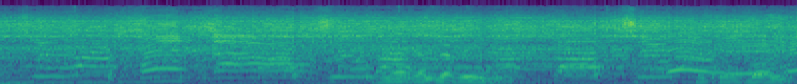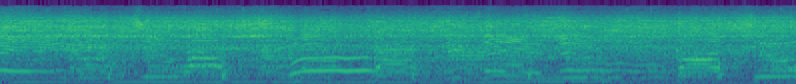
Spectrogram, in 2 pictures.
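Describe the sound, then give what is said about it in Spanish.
A live rock album recording where the audience screams nonstop, a loud, continuous wall of shrieking voices layered over the music with no letup for the whole stretch. “es un sonido constante para el escrito del fondo del público. Es tremendo.”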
